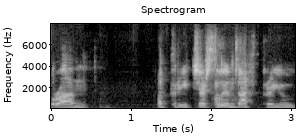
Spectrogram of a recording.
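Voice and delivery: botched, vampire-like attempted Russian accent. Warning another player in character to flee, attempted Russian accent. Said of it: "You sound more like Dracula".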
